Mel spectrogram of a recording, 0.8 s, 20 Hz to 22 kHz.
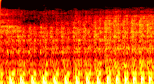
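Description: Yamaha YZ250F motorcycle engine running at low revs with a steady pulsing thump, loud and close, a short rhythmic burst kept on the gas to avoid stalling.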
